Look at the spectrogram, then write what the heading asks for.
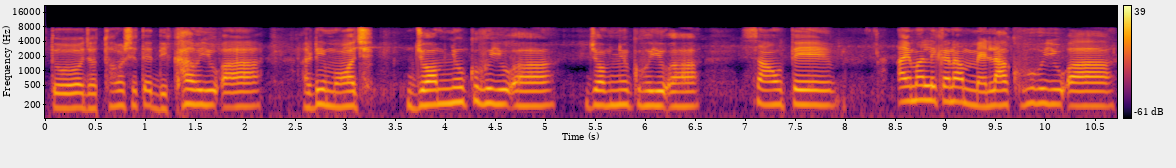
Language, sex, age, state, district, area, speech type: Santali, male, 18-30, West Bengal, Purba Bardhaman, rural, spontaneous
